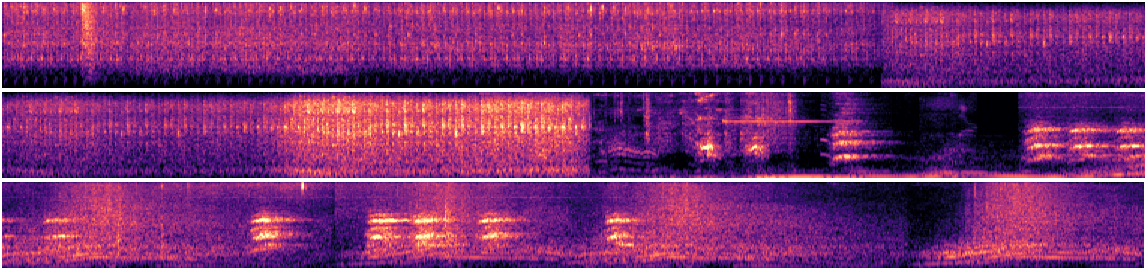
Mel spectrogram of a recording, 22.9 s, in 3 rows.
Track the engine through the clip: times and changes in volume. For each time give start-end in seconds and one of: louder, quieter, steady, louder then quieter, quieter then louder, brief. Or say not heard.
0.0-22.8 louder.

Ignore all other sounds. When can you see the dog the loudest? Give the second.
18 s.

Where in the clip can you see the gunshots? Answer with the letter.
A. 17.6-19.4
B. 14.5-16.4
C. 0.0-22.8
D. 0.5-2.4
D.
